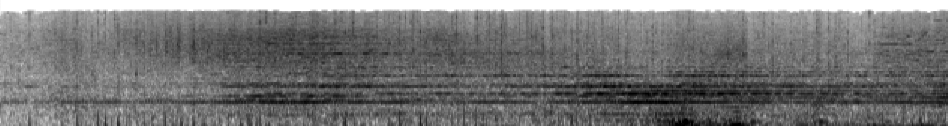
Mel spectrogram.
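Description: A produced sound bed: a rain-like hiss swells in from silence under several held tones, with a low rumble joining about four and a half seconds in.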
